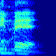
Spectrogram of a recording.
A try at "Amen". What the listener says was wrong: amen. Yeah, so it's like it's still the instead of a, but the emphasis is on the second syllable, not the first.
